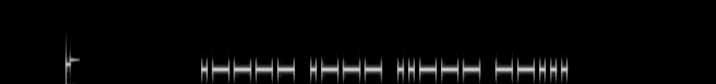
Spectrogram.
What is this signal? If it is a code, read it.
Morse code, heard as a keyed tone, about 22 wpm, 700 Hz. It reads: 1J27
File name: practice / 22wpm / Four Letter-Number Combinations - 22wpm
